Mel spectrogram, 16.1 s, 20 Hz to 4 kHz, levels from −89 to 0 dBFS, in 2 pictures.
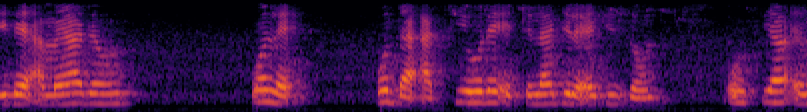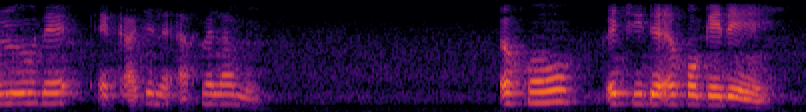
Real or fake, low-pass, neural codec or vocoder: real; 3.6 kHz; none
